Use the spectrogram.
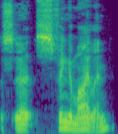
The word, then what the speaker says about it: sphingomyelin: Yeah, this one I believe is pronounced sphingomyelin, or SM, the type of lipid.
